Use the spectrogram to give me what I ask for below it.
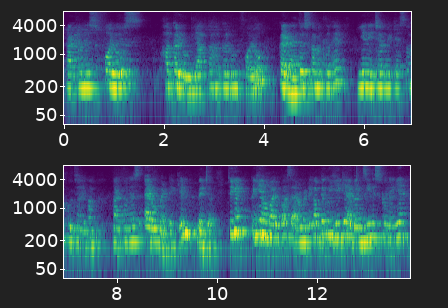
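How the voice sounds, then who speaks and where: A woman's voice: mid-range voice, unhurried, warm tone, recorded from a distance. Woman teacher in an echoey room. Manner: explains step by step, checks understanding with frequent "theek hai". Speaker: chemistry teacher. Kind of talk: classroom lecture mixing Hindi and English.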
